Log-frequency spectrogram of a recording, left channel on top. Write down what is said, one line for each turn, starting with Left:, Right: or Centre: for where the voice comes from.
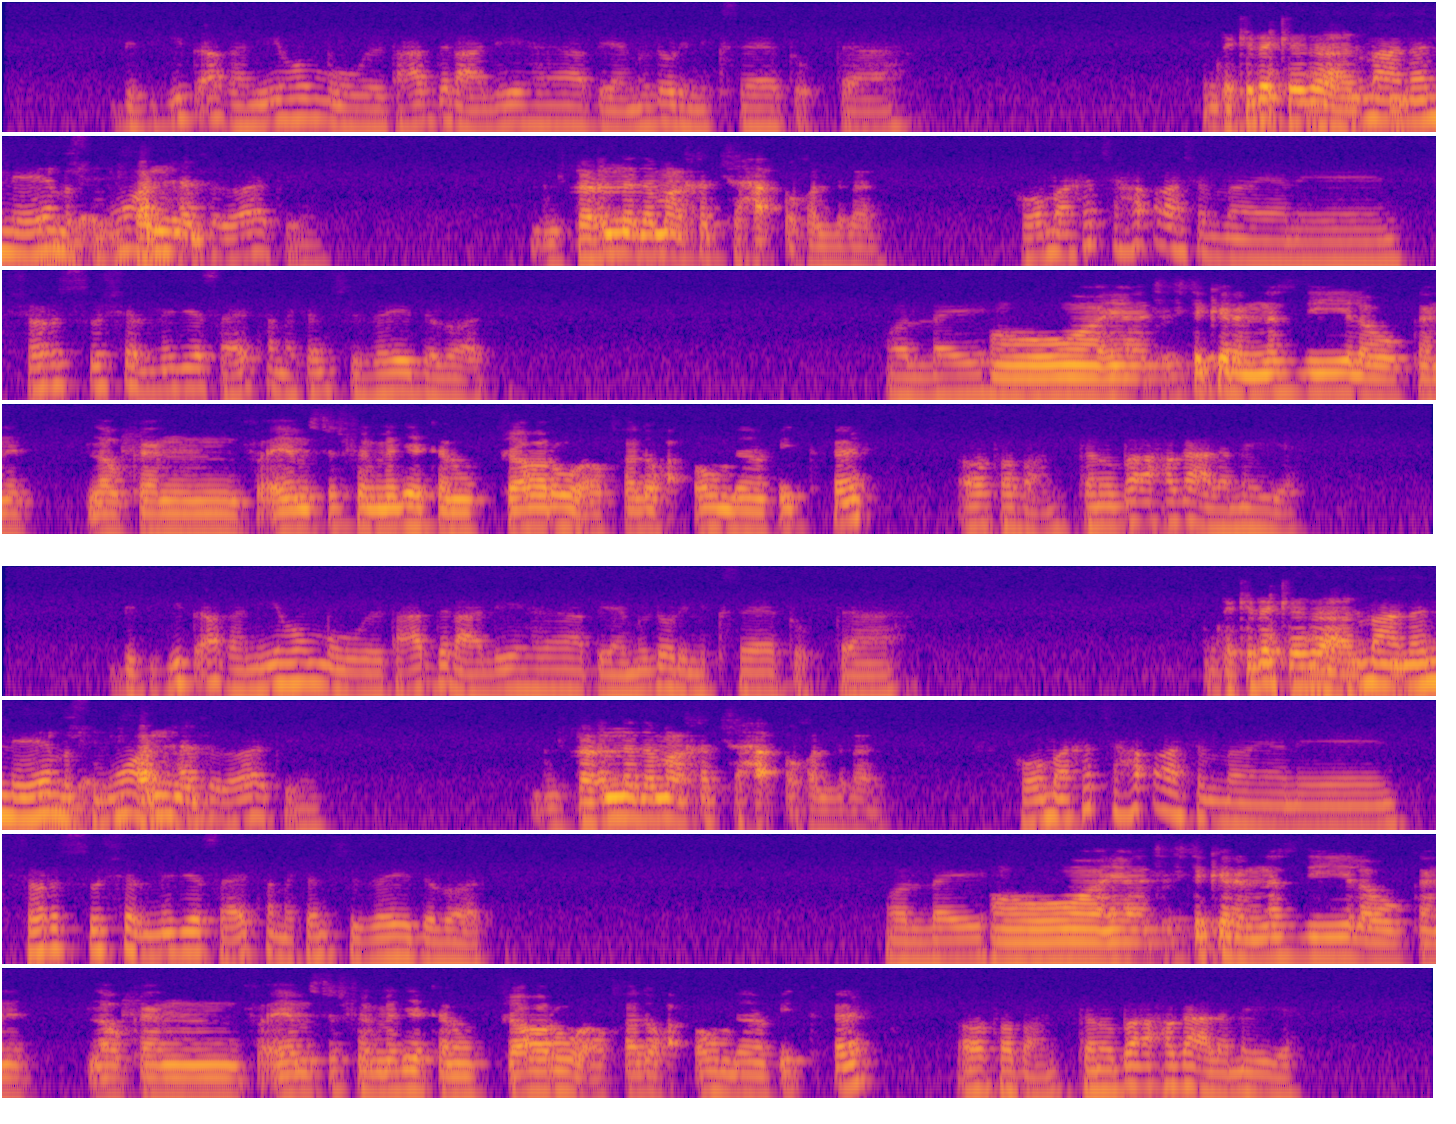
Right: بتجيب اغانيهم وبتعدل عليها بيعملوا ريميكسات وبتاع
Left: ده كده كده
Right: يعني ده معناه ان هي
Left: الفن
Right: مسموعه لحد دلوقتي
Left: الفن ده ما أخدش حقه خلي بالك
Right: هو ما اخدش حقه عشان ما يعني انتشار السوشيال ميديا ساعتها ما كانش زي دلوقتي ولا ايه
Left: هو يعني تفتكر الناس دي لو كانت لو كان في أيام السوشيال ميديا كانوا اتشهروا أو خدوا حقهم بما فيه الكفاية
Right: اه طبعا كانوا بقى حاجه عالميه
